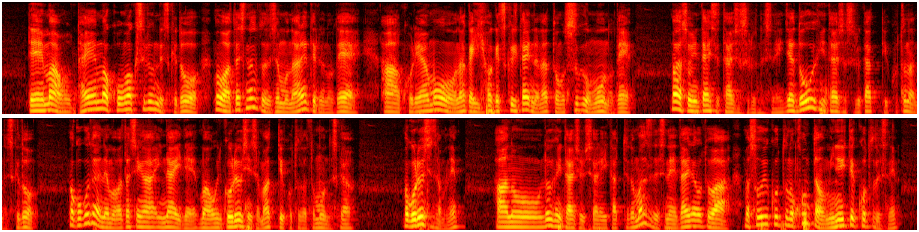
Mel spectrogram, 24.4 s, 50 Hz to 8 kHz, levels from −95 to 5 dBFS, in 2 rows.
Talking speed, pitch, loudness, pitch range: 485 characters per minute, 130 Hz, -27 LUFS, 110-160 Hz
